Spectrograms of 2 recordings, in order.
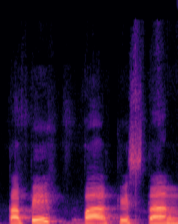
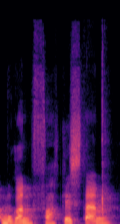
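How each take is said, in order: First: "Pakistan" with a clear p, drawn out; correct p, slow. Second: "Pakistan" with an f, as "Fakistan"; wrong f sound. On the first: Teacher giving students the corrected version after the wrong one. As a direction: say "Pakistan" slowly with a plain p. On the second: Teacher showing students the wrong f version, not Arabic. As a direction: start "Pakistan" with a breathy f. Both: Shown as a demonstration. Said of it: "pa bukan fa".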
